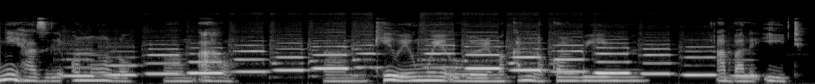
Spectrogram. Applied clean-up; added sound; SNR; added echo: none; Wind instrument, woodwind instrument; -4 dB; none.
